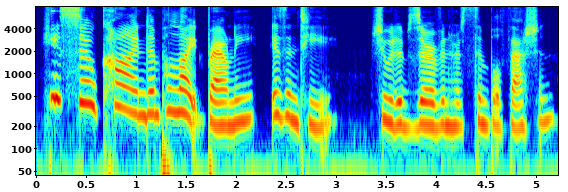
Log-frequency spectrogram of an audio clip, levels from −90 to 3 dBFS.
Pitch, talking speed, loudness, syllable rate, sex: 255 Hz, 170 wpm, -17 LUFS, 4.7 syllables/s, female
